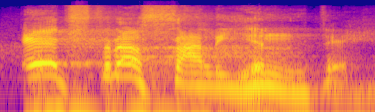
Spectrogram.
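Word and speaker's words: extrasaliente: with extra saliente okay if I cannot see your teeth when you say this you're not saying it right extra saliente there we go a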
